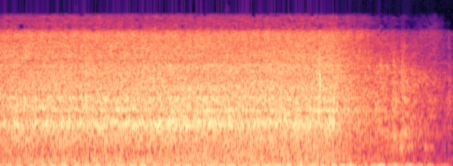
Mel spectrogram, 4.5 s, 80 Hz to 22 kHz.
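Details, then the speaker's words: Case IH 7130 Magnum diesel tractor, about 3,300 hours, after replacing failed cab solenoid that caused start-and-die: starts and settles into deep, steady low chug with no stumbling; running normally. "check for wipers okay I got both of those so technically this tractor should start right up which it does"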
